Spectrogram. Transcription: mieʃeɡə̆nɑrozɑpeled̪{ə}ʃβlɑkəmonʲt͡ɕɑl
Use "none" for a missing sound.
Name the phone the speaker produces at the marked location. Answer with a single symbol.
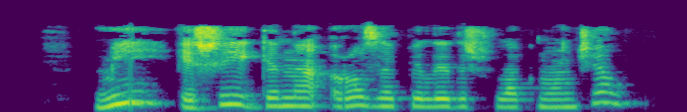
ə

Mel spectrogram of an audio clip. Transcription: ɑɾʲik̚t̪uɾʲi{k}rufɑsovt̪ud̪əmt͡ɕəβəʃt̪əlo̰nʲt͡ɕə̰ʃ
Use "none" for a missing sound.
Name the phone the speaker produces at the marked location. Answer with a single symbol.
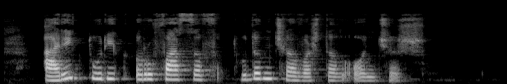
k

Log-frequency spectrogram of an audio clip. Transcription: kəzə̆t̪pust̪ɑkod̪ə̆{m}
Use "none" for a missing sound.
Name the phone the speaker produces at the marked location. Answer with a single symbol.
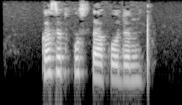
n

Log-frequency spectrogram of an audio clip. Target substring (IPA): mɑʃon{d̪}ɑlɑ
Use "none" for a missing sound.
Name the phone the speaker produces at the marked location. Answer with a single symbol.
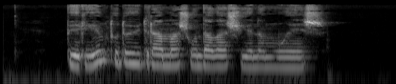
d̪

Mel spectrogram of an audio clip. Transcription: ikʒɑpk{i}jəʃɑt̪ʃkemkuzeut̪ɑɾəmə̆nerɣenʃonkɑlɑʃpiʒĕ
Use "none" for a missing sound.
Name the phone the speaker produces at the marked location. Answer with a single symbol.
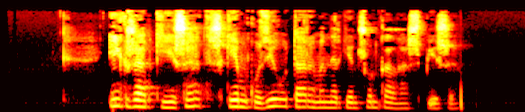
i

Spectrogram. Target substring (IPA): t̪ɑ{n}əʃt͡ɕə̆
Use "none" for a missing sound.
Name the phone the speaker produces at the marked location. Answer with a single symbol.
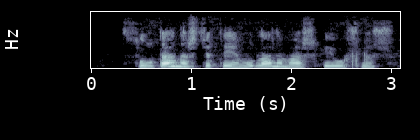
n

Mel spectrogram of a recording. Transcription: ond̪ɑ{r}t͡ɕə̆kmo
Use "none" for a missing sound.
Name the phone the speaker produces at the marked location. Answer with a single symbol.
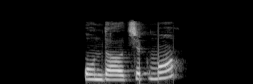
l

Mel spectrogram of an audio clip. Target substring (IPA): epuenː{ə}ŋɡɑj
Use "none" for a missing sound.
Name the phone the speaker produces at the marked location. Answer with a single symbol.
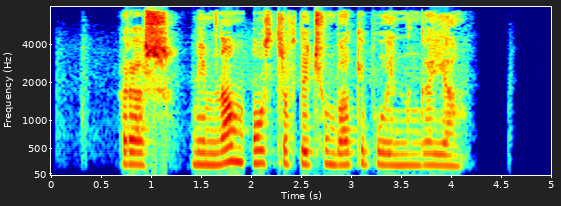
ə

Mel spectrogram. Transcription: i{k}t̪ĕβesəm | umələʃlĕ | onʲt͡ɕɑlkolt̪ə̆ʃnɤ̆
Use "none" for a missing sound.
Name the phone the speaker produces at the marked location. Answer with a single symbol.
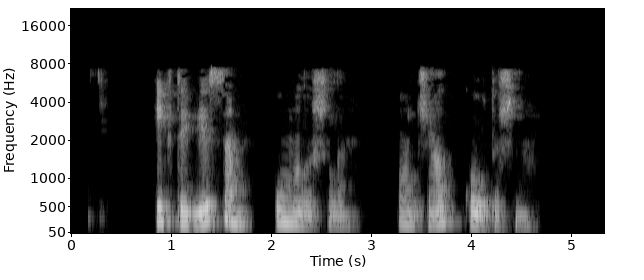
k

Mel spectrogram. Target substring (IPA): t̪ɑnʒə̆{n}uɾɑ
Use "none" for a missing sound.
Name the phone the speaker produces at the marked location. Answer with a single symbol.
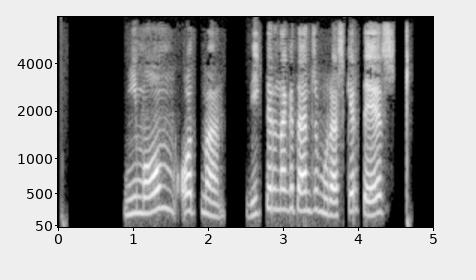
m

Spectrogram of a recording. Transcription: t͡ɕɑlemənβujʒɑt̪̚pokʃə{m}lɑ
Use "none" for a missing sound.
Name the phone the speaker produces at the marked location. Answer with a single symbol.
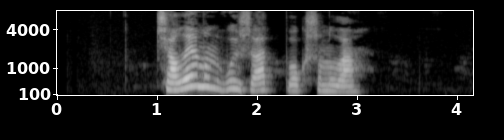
m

